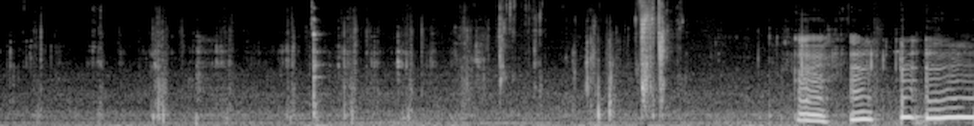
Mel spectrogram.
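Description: Close-up chewing and biting of food, with scattered crisp crunches and clicks. Near the end a voice makes a few short wordless sounds.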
